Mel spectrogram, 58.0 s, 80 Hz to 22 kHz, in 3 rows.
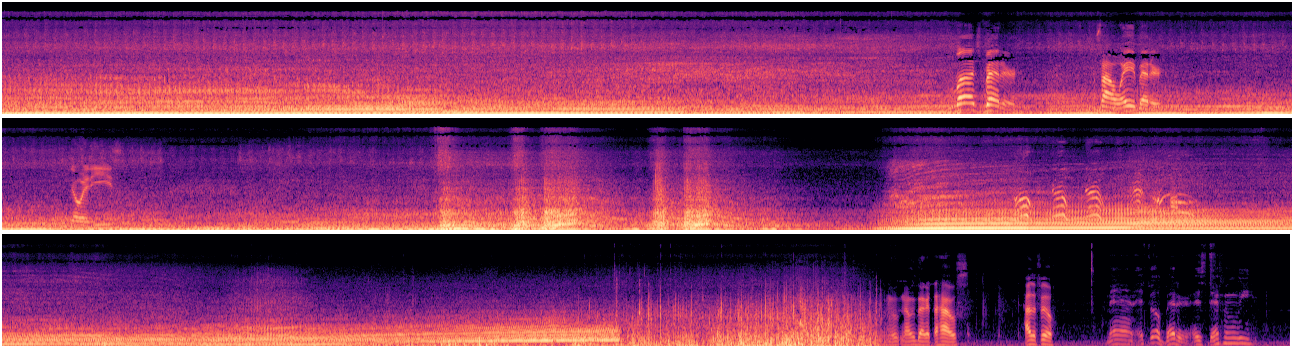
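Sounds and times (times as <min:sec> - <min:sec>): car engine revving: 0:00.0 - 0:52.1.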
